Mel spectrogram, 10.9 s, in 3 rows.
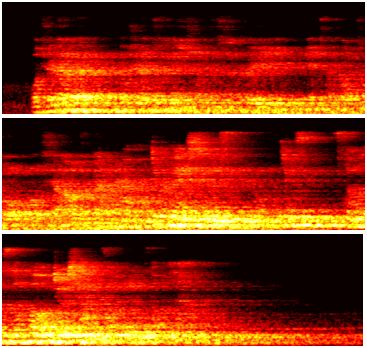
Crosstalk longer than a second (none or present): present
